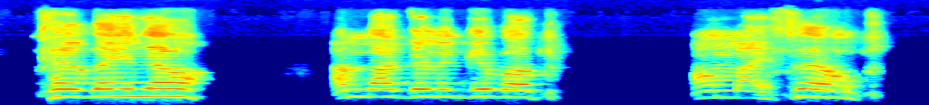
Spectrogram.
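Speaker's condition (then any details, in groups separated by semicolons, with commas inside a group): Cerebral palsy; present from birth, premature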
